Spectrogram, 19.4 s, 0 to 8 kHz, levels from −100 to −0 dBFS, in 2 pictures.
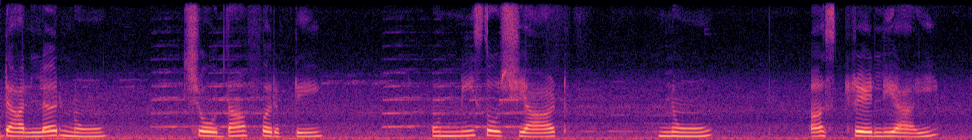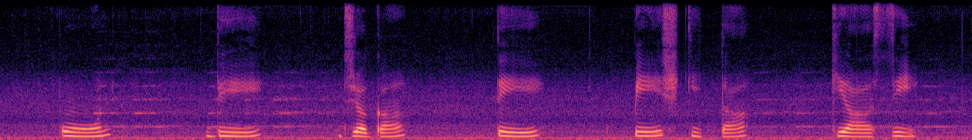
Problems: background sounds at intervals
